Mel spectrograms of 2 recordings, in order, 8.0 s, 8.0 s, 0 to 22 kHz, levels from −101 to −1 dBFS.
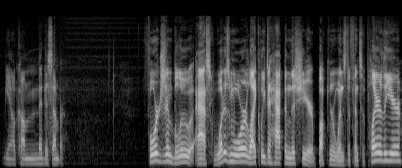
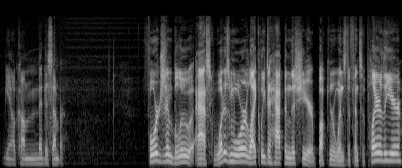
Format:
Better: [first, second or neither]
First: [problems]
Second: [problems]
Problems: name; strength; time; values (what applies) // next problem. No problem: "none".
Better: neither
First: thin; somewhat; fading below 400 Hz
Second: thin; somewhat; fading below 400 Hz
